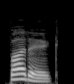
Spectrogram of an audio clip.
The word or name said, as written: buddug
